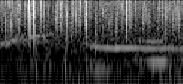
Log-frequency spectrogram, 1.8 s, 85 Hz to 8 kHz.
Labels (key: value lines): label: biophony
recorder: SoundTrap 300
